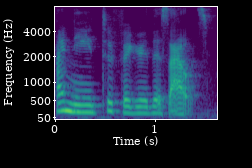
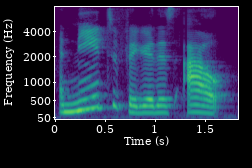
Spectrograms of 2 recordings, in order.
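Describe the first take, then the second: First: The sentence is said quickly and smoothly. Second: The sentence is said slowly and carefully.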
